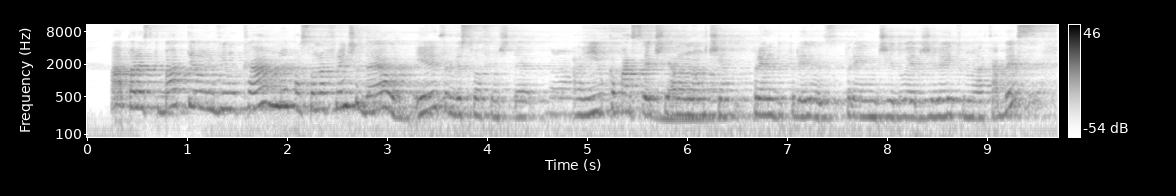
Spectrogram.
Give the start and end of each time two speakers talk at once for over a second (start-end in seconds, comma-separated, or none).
4.9-6.5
